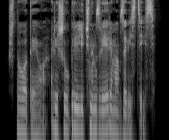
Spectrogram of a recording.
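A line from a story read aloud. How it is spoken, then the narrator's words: Wry snort. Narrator (Russian): хмыкнул он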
